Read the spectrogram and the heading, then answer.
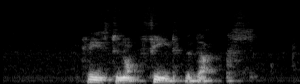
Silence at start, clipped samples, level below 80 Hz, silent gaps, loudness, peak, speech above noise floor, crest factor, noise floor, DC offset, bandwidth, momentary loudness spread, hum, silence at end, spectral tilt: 0.85 s; under 0.1%; -56 dBFS; none; -19 LUFS; -4 dBFS; 41 dB; 18 dB; -60 dBFS; under 0.1%; 7.2 kHz; 19 LU; none; 0.65 s; -9 dB/octave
